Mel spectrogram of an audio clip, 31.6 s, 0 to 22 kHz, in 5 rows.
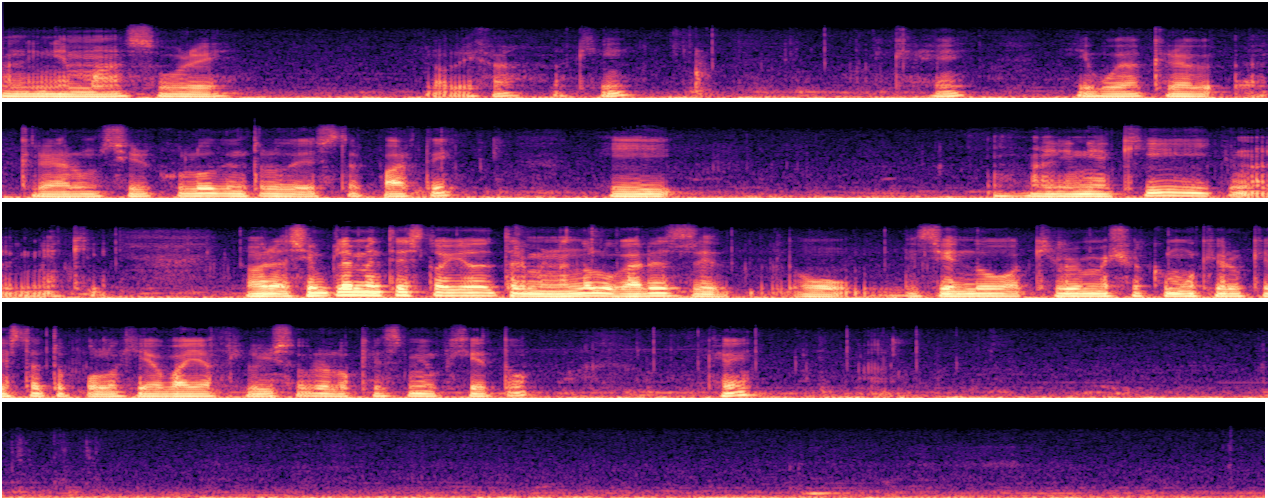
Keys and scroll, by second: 25.6 ctrl+z.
